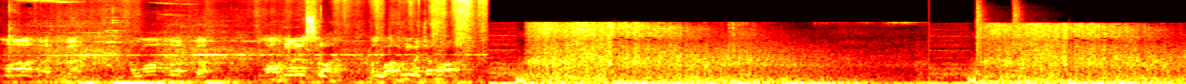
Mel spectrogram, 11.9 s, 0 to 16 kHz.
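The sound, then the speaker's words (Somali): Yasin 105 rocket striking an Israeli military vehicle, fired by Palestinian fighters: a loud, sustained roaring blast that follows several seconds of voices. “muqaawimada qaybtooda jugta culus la beegsadeen qoriga loo yaqaano aliyaasiin 105 kaasoo sababay inuu gebi ahaanba basbeelo sida laga dheehan karo muuqaalka laga soo duubay”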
